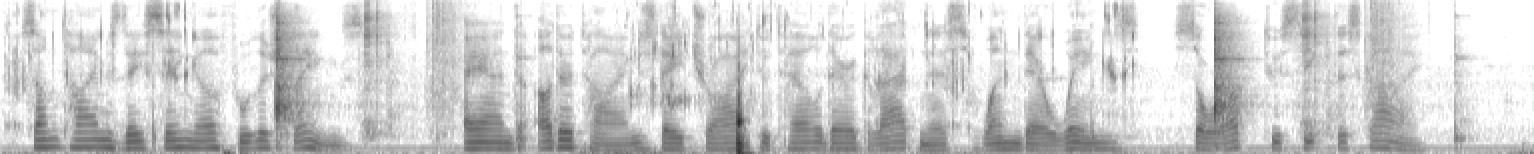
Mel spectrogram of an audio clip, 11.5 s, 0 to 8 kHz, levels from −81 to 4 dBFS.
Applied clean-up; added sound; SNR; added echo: none; Fill (with liquid) / Glass; -1 dB; none.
